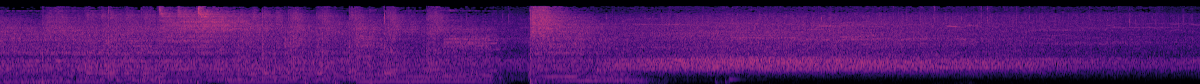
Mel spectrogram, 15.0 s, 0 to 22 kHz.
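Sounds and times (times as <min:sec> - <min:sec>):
rock band final crash: 0:00.0 - 0:08.1
crowd cheering and applauding: 0:00.0 - 0:15.0.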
